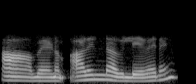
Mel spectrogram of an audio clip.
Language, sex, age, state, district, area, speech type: Malayalam, female, 18-30, Kerala, Kannur, rural, conversation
